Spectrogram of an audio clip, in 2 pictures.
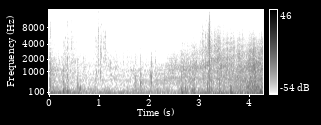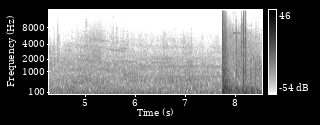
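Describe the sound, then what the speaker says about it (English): A precision airstrike lands in a woodland shooter game, beginning as scattered faint pops and thuds, then swelling into a long rumbling barrage of blasts that peaks in a sharp, loud burst of explosions near the end. "Friendly precision airstrike inbound."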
